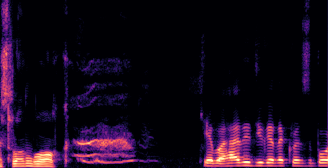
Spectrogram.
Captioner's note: laughing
